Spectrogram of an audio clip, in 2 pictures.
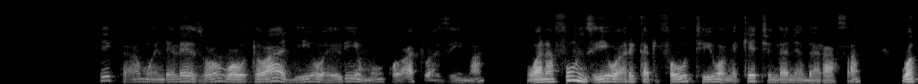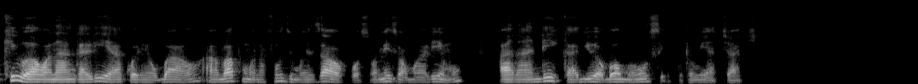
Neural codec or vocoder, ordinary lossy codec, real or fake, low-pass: vocoder, 48 kHz, 128 mel bands, Vocos; Opus, 24 kbps; fake; 10.8 kHz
